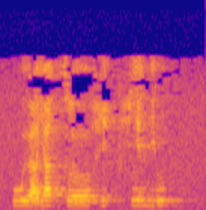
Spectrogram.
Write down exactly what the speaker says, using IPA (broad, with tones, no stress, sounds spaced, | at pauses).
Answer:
w ɯ˨˩ a̯ j a˥˩ t̚ k l oː˦˥ h i˥˩ ʔ pʰ l i˥˩ n j u˥˩ k̚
